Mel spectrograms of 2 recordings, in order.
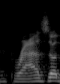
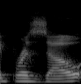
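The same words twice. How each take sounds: First: "Brazo" stressed on the first syllable; correct Brazo. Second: "Brazo" stressed on the second syllable; mispronounced Brazo. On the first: Shown as a demonstration. Streamer showing how it should be said, BRAZ-o for "Brazo". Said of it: "they don't say it as". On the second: Retold or imitated. Streamer quoting how they say it, bruh-ZO for "Brazo". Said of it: "they say Brazo".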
